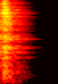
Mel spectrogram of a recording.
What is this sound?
Sound effects > Electronic / Design
Closed Hi Hat
This is a closed Hi-Hat sound that I made myself.
Closed, Drum, Drums, Hat, Hi, Hihat, Hi-Hat, Livedrums, Loop, Music, Percussion, Sound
